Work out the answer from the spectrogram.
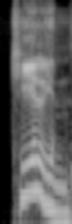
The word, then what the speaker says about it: Killian: Also, wait, many non-Irish fans, for some reason, believe it's pronounced with an S sound, but it's instead pronounced just like the anglicized spelling K. Killian.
